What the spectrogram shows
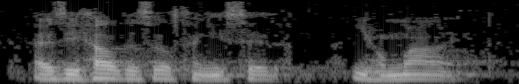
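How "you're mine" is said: quiet muttering, lower and quieter, under the breath. Telling a story of a boy holding the boat he bought back: under his breath. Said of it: "just under his breath".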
